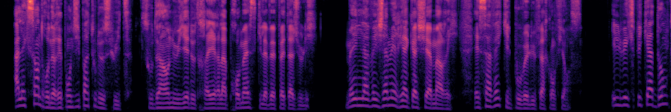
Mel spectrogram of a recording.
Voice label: audio Book

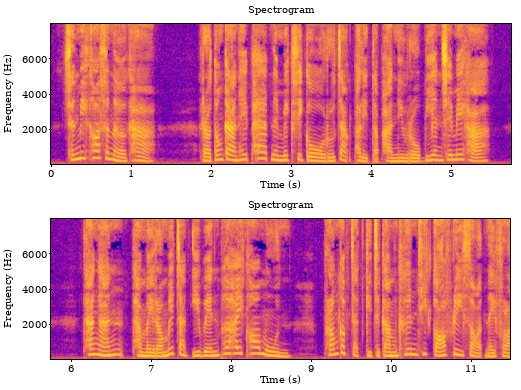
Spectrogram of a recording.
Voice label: thai corporate film

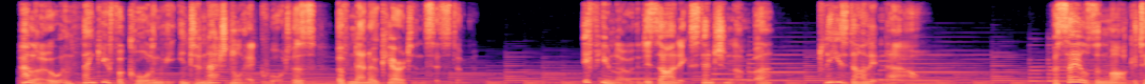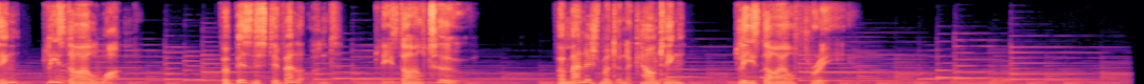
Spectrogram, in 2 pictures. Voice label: IVR music

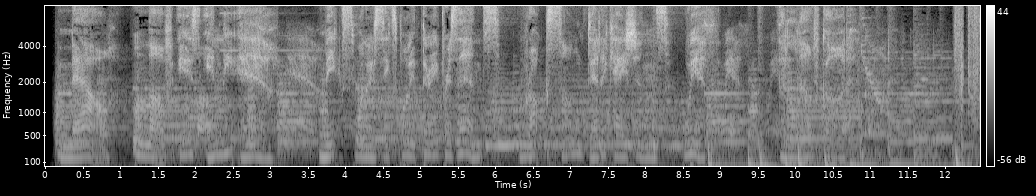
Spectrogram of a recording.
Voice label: radio imaging voice overs

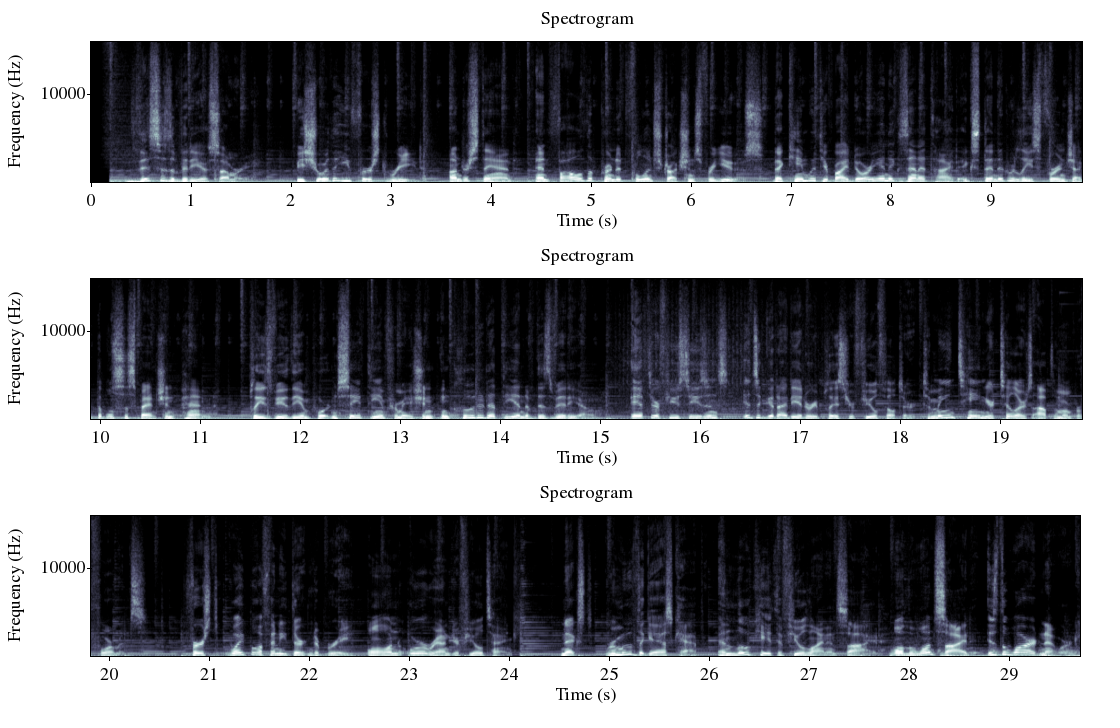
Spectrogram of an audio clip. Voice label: narration

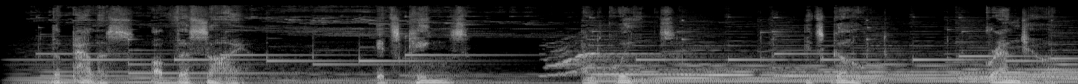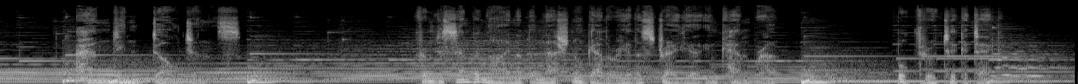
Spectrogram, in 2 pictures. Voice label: TVC; Palace of Versailles; Voice Realm

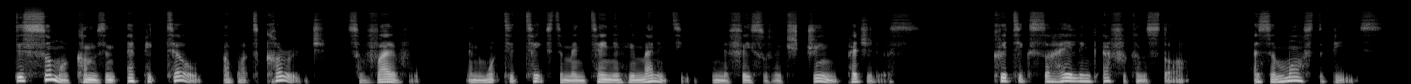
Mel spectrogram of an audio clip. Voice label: african

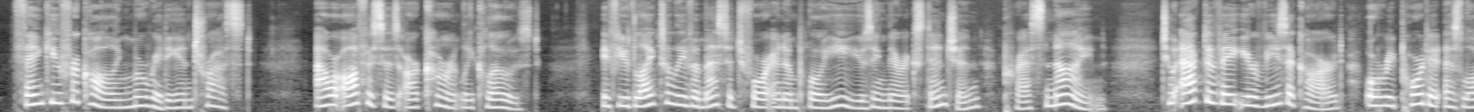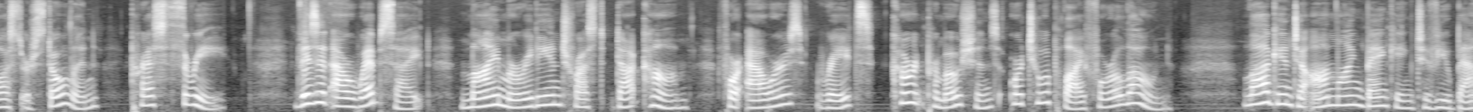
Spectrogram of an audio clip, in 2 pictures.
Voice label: phone; Meridian-Trust

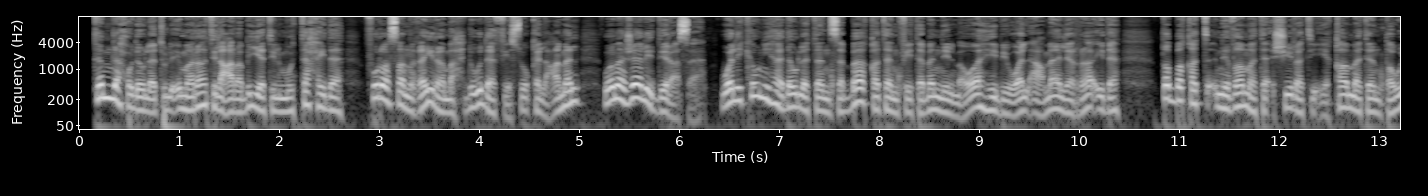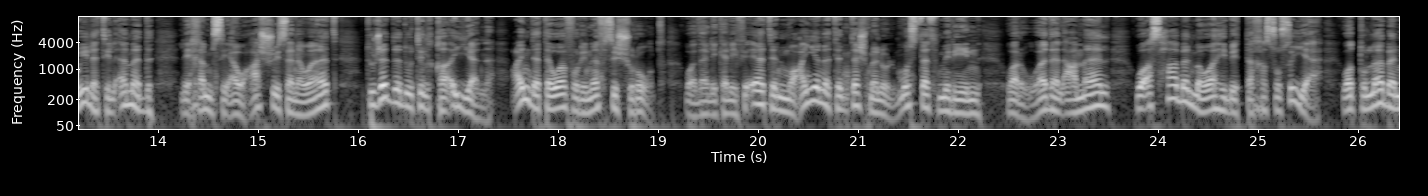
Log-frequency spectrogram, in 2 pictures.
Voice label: formal precise corporate

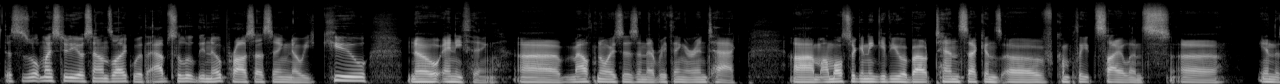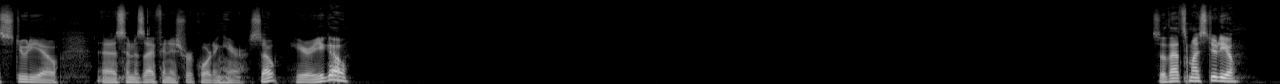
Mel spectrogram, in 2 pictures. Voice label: studio sample

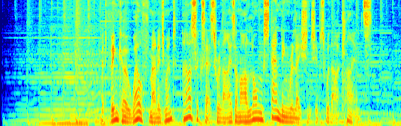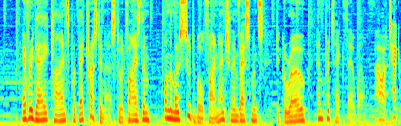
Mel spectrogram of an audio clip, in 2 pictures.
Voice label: Corporate

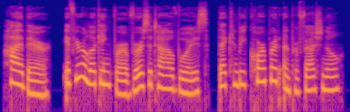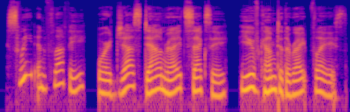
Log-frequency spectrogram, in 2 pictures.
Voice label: Studio Quality

